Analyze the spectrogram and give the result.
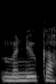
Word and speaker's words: manuka: I had to look up what manuka honey does, and I'm not even sure I'm pronouncing it correctly.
